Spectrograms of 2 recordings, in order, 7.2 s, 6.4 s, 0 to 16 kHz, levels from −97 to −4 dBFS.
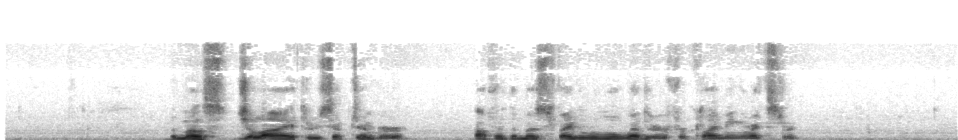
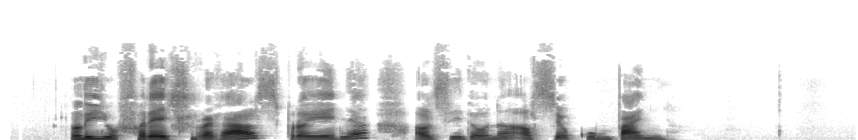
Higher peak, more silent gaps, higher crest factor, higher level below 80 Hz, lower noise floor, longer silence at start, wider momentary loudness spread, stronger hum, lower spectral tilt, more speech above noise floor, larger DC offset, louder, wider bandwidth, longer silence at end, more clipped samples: about the same, -4 dBFS vs -2 dBFS; neither; about the same, 22 dB vs 20 dB; first, -56 dBFS vs -64 dBFS; second, -60 dBFS vs -82 dBFS; first, 1.25 s vs 0.55 s; about the same, 12 LU vs 12 LU; neither; about the same, -6.5 dB/octave vs -6 dB/octave; second, 36 dB vs 60 dB; neither; second, -25 LUFS vs -22 LUFS; first, 11.5 kHz vs 9.4 kHz; second, 1.2 s vs 1.45 s; neither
